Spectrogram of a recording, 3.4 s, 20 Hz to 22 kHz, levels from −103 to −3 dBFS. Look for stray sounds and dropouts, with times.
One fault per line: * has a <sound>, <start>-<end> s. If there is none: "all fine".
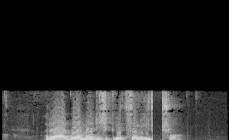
* has a dropout, 2.3-2.4 s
